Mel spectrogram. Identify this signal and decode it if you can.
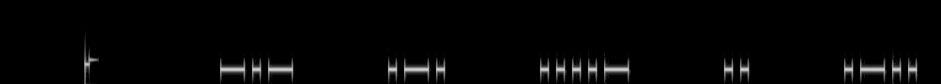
Morse code, heard as a keyed tone, about 15 wpm, spaced as for 7 wpm, 700 Hz. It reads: KR4IL
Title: USA Call Signs - 5 Characters - 4x Character Spacing - 15wpm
